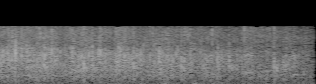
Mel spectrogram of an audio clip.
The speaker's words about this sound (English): Let's give Jesus a victory clap.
